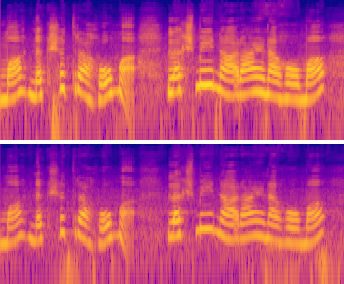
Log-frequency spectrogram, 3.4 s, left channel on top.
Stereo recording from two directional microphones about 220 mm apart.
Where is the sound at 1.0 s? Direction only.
20° left (ahead or behind).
